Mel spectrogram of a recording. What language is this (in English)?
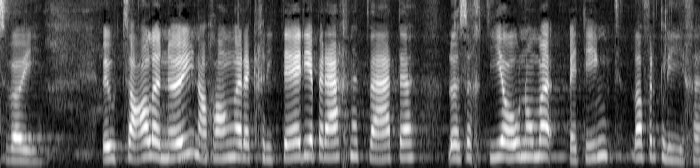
Swiss German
